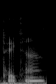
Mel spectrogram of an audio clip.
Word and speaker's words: Taycan: I did a correction in CSL XO combo on my Taycan. Is that how you say it? Taycan?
